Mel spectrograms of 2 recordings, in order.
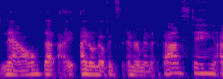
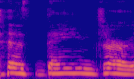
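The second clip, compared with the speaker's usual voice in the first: laughing; 4 dB louder, much slower than usual. Retold or imitated. Son's warning, quoted playfully.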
